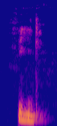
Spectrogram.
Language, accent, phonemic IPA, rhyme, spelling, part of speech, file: English, Southern England, /fiːɡ/, -iːɡ, feague, verb / noun, LL-Q1860 (eng)-feague.wav
- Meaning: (verb) 1. To increase the liveliness of a horse by inserting an irritant, such as a piece of peeled raw ginger or a live eel, in its anus 2. To beat or whip; to drive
